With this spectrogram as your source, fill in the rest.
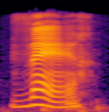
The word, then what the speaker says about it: vert: Vert. Vert. The T is silent in the masculine form.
